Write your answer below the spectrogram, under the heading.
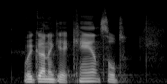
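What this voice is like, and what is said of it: Good put-on Australian accent. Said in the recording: “That was quite a good Australian accent, wasn't it?”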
